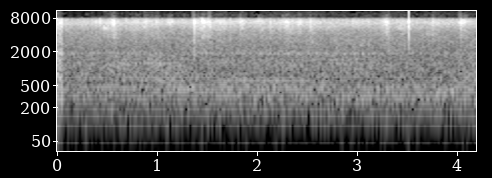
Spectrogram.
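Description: Faint handling sounds of a wax candle being worked loose inside a metal candle mould, with a few light clicks and taps over a steady low hiss.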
